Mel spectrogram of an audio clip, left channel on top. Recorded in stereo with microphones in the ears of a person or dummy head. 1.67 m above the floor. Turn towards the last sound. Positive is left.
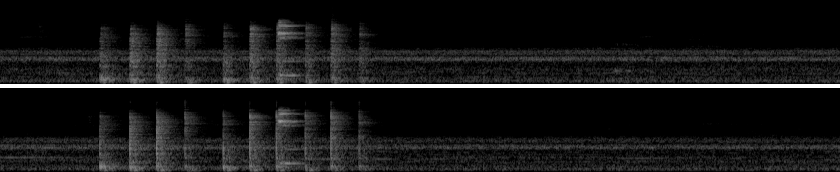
turn(degrees=5)  # may be behind; listen again after turning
